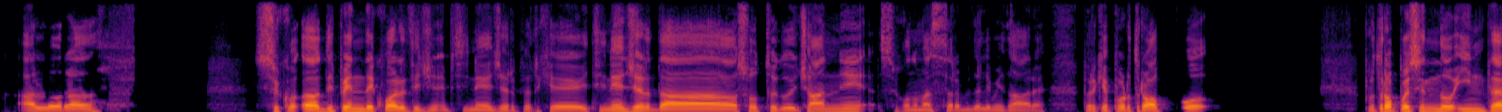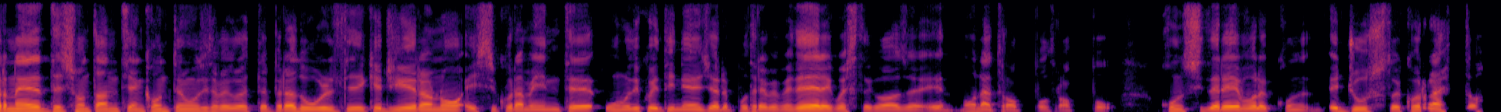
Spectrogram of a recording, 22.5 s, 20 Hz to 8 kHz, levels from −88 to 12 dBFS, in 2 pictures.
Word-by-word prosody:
Allora 115 -3 +2 1.2
seco 135 - -3
allora, 135 -2 +8
dipende 145 +2 +4
quale 125 -2 +5
teeg 120 -2 -7
teenager, 110 -2 -5
perché 110 -1 -1
i - - -2
teenager 130 +3 0
da 115 -1 +5
sotto 135 +3 -4
i - - -7
12 120 +2 -2
anni 145 +3 0
secondo 110 -4 -10
me 105 -1 -3
sarebbe 105 0 -7
da 105 - -6
limitare, 100 -1 -6 0.2
perché 120 +1 -4
purtroppo 125 -1 +2 1.1
purtroppo 155 +3 +5
essendo 150 0 +4
internet 140 -1 +3
ci - - -1
sono 140 0 -4
tanti 130 0 -2
an 125 - -4
"contenuti" 130 -1 -4
tra 120 - -5
virgolette 115 0 -2
per 120 +1 -5
adulti 125 -1 0
che 120 -1 -3
girano 120 +1 0
e 110 - -6
sicuramente 120 0 -3
uno 120 -1 -5
di 120 - -3
quei 115 -1 -2
teenager 110 -1 -3
potrebbe 110 -3 -4
vedere 120 +4 +4
queste 110 0 -6
cose, 105 -1 -4
ehm, 110 - -7
non 145 -1 -8
è - - -1
troppo 95 - -10
troppo - - -13 0.3
considerevole 115 -3 +1
con 110 -2 -12
è 120 - -1
giusto, 115 -2 -4
è - - -4
corretto. 115 -3 -4
120 Hz, 150 wpm, -23 LUFS, 110-130 Hz, 1.2 s, allora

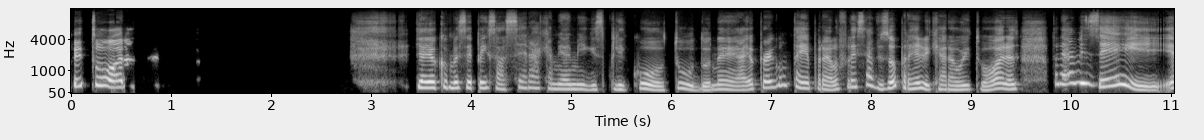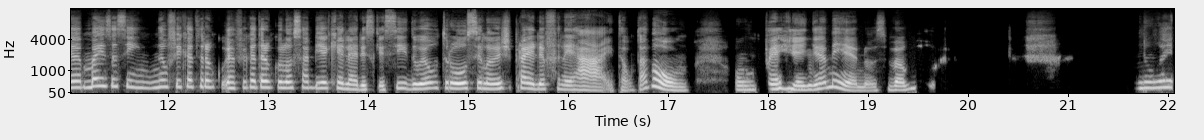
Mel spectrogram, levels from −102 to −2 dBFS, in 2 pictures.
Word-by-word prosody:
8 380 +1 +1
horas". 285 -3 +5 2.9
E - - +4
aí 260 - +7
eu 260 - +7
comecei 255 -1 0
a - - -21
pensar: 245 -4 -3
"Será 255 +5 -6
que 245 -2 -11
a - - -5
minha 210 -1 -1
amiga 200 -2 -2
explicou 190 -1 -2
tudo, 165 -4 -4
né", 190 -1 -3
aí 170 - -3
eu 200 - -3
perguntei 270 - -1
pra 205 -4 -5
ela, 175 +3 -3
falei: 295 +7 -5
"Você 300 - -7
avisou 250 - +1
pra - - -4
ele 225 -2 +2
que 195 - -9
era 185 -2 -3
8 180 -1 -4
horas?". 205 +3 +1 0.3
Falei: 420 -1 -3
"Avisei, 355 - +3
eh, 270 +2 +3
mas, 330 +5 +1
assim, 315 -4 -3
não, 260 +4 -3
fica 300 0 -2
tranqu 290 -1 -3
fica 265 +3 -1
tranquila, 270 -2 +3
eu 255 - -3
sabia 260 -2 0
que 245 - -5
ele 220 -3 +2
era 190 -2 +1
esquecido, 210 +5 -1
eu 240 +3 +2
trouxe 235 0 +3
lanche 225 +3 +2
pra 245 -2 +3
ele". 210 -2 +3
Eu - - -2
falei: 190 -3 -2
"Ah, 165 -4 +2
então 150 0 -10
tá 240 - -4
bom, 170 - +4 0.5
um 175 0 -3
perrengue 200 -4 +2
a 230 - +2
menos, 150 - -1
vamos 170 +5 -1
lá". 390 +3 -19 1.9
Não 255 +2 -1
é 280 - +1
235 Hz, 175 wpm, -23 LUFS, 190-275 Hz, 2.9 s, aí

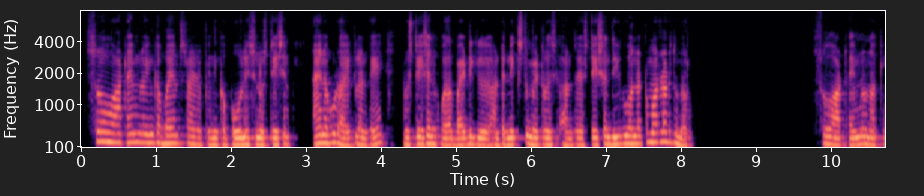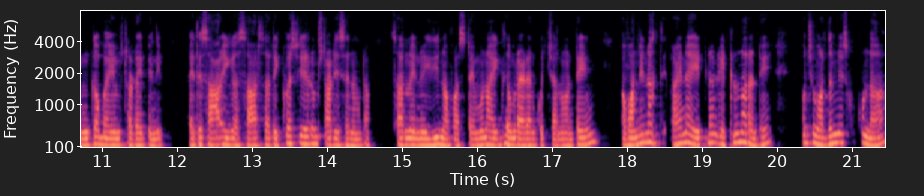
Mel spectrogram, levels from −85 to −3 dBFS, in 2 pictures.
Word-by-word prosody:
So 210 - -1 0.2
ఆ - - +2
టైంలో 190 0 -1
ఇంకా 180 0 0
భయం 170 0 +2
స్టార్ట్ 165 -3 -2
అయిపోయింది. 145 -1 0
ఇంకా 145 - -2
పోలీస్‌లు, 145 0 +5
స్టేషన్. 145 +1 +1 0.3
ఆయన 175 +1 +4
కూడా 185 -4 +2
ఎట్లంటే, 145 0 -1 0.3
నువ్వు 145 -2 0
స్టేషన్‌కి 155 +1 +2
పదా! 140 0 +2
బయటికి 145 +1 +2 0.2
అంటే, 140 +1 0
నెక్స్ట్ 145 +3 -3
మెట్రో 145 0 +3 0.2
అంటే, 140 +1 -1
స్టేషన్ 150 +2 +1
దిగు 160 +2 +3
అన్నట్టు 165 +4 0
మాట్లాడుతున్నారు. 185 -10 +1 1.7
సో - - -8 0.2
ఆ - - +5
టైమ్‌లో 145 +2 +2
నాకు 145 0 -2
ఇంకా 140 +3 -1
భయం 135 0 +2
స్టార్ట్ 135 -1 -2
అయిపోయింది. 130 0 -2 0.4
అయితే 135 +2 -1
సార్ 140 +1 +1
ఇక 140 0 0
సార్, 135 0 +1
సార్ 140 -1 -3
రిక్వెస్ట్ 165 +4 -3
చేయడం 160 0 +1
స్టార్ట్ 140 -1 -1
చేశానన్నమాట. 135 0 -3 0.4
సార్ 145 0 0
నేను 140 -1 +2
ఇది 145 +2 +4
నా 135 - +2
ఫస్ట్ 130 +1 -4
టైమ్ 135 0 -2
నా - - +1
ఎగ్జామ్ 145 0 +1
రాయడానికి 135 0 0
వచ్చానంటే, 130 +1 -3 0.6
అవన్నీ 145 +5 +3
నాకు 190 -3 -1
తే 220 - -19
ఆయన 170 +4 +1 0.2
ఎట్ల 145 +6 -6 0.2
ఎట్లున్నారంటే 155 -2 -1 0.5
కొంచెం 180 +1 -1
అర్థం 160 +4 +1
చేసుకోకుండా, 175 -6 -2
145 Hz, 170 wpm, -24 LUFS, 140-165 Hz, 1.7 s, పోలీస్‌లు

